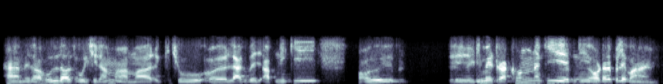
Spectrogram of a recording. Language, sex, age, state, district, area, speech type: Bengali, male, 18-30, West Bengal, Paschim Bardhaman, rural, conversation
